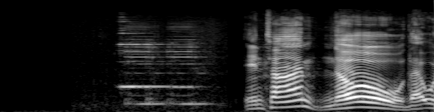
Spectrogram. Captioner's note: buzzer sounds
